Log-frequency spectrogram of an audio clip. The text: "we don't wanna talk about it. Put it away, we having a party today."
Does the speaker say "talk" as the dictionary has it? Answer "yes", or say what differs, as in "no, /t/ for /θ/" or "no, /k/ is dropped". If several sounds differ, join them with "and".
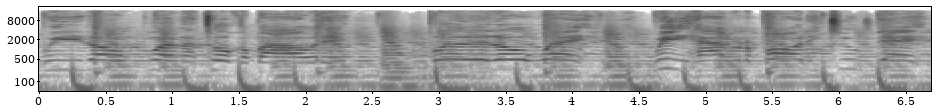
yes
